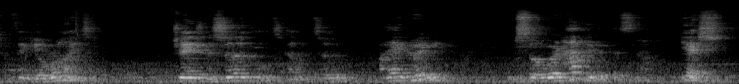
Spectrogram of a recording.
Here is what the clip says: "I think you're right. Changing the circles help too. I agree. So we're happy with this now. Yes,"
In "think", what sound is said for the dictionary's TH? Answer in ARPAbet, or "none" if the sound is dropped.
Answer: TH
